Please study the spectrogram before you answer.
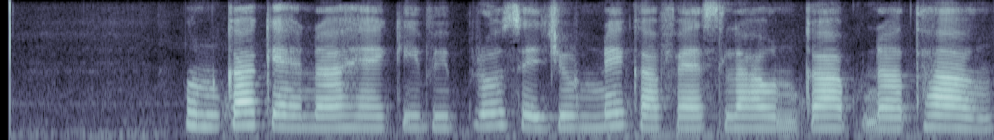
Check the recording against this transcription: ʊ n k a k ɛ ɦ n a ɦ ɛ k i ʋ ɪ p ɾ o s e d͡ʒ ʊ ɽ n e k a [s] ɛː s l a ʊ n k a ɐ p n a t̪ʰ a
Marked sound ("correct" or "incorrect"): incorrect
